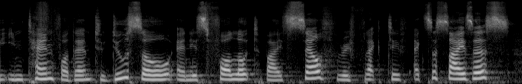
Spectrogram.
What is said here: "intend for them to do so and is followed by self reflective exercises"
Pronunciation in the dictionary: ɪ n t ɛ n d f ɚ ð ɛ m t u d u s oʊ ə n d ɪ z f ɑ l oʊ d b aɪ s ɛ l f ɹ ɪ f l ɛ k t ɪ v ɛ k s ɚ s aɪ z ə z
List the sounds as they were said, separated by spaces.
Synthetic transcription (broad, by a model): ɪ n t ɛ n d f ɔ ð ɛ m t u d u s oʊ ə n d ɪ s f ɑ l oʊ d b aɪ s ɛ l f ɹ ɪ f l ɛ k t ɪ v ɛ k s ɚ s aɪ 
